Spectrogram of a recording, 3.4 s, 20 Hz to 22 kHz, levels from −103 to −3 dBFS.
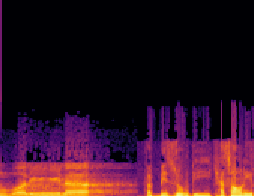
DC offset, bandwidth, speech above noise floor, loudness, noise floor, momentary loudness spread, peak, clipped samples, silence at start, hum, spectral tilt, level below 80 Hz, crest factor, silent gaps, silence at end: under 0.1%; 6.6 kHz; 26 dB; -16 LUFS; -39 dBFS; 10 LU; 0 dBFS; 0.2%; 0 s; none; -8.5 dB/octave; -32 dBFS; 14 dB; none; 0 s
